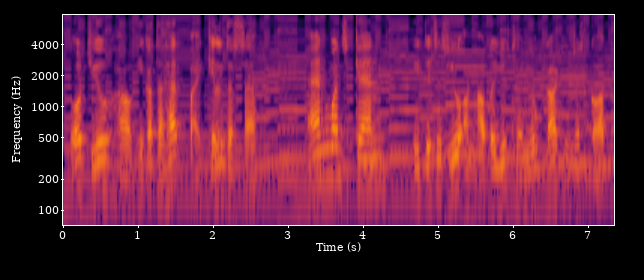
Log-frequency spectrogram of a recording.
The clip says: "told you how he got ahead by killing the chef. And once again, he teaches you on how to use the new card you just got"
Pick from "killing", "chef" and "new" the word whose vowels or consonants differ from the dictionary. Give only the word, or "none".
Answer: chef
